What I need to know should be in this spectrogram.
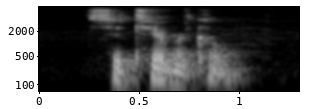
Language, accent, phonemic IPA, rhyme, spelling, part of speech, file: English, Southern England, /səˈtɪɹɪkəl/, -ɪɹɪkəl, satirical, adjective, LL-Q1860 (eng)-satirical.wav
- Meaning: Of, pertaining to, or connected with satire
